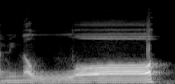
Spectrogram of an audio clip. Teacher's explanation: یہاں لفظ اللہ کو موٹا ادا کریں گے، اس سے پہلے حرف پر زبر ہے اور وقفاً بڑی مد کے ساتھ پڑھ سکتے ہیں جیسے میں پہلے بتا چکا ہوں، کیونکہ کھڑی زبر بھی الف مدہ کے قائم مقام ہوتی ہے، ٹھیک ہے.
